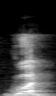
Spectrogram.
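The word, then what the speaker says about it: 권: Ini dibacanya adalah guon. Giok. Vokal rangkap U dan O dibaca wo. Ini yang tengah teman-teman. Yang tengah itu kan vokal rangkap U dan O. Jadi dibacanya adalah wo.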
